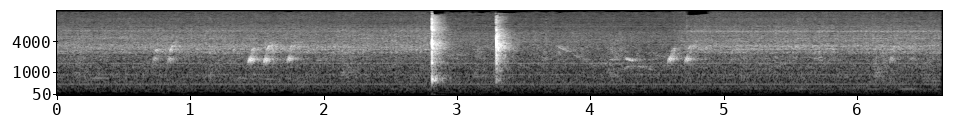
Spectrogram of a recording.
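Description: A bird chirps faintly a few times, with two sharp clicks about half a second apart near the middle, over a faint steady hum.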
